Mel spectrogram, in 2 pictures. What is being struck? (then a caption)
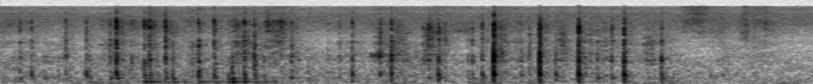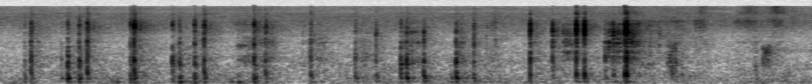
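Plastic shampoo bottle. A large, full-looking turquoise plastic shampoo bottle with a gold plastic cap is tapped and scratched with long nails on its body and cap. Quick, crisp clicks and scratchy brushes follow one another unevenly, with brief quieter stretches and faint mouth sounds from a lollipop stick.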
